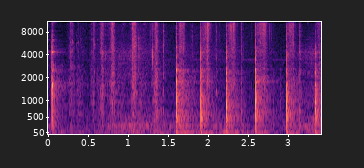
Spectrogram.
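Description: A knife chops garlic cloves rapidly on a cutting board, sharp close knocks, first light and quick, then six louder evenly spaced chops.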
